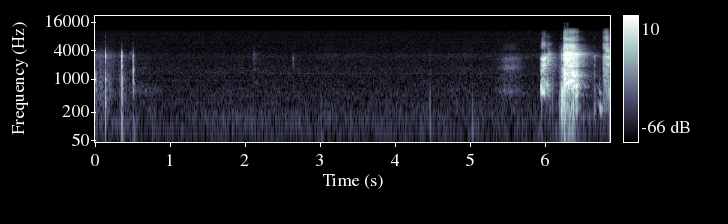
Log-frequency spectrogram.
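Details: Deliberately imitated stifled sneezes: a few small clipped bursts, then a louder sneeze-like burst.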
